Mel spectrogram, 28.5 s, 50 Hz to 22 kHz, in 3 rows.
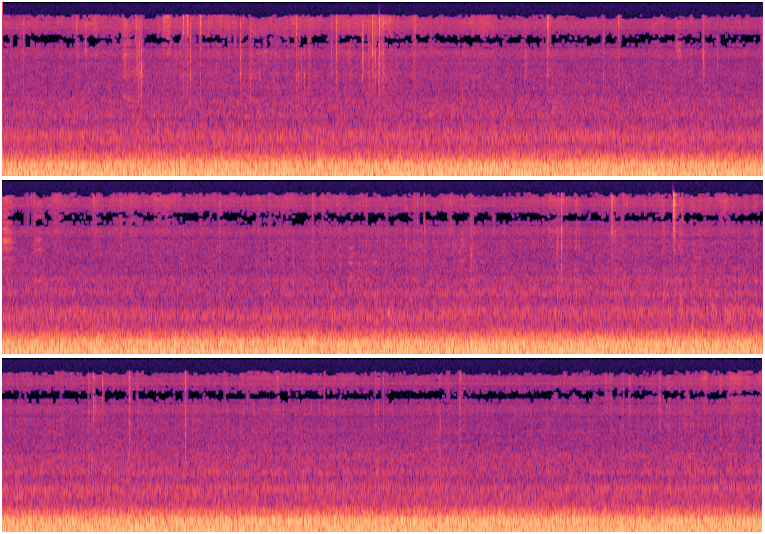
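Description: Steady drone of a Boeing 737's jet engines and the rushing air, heard inside the cabin while the airliner climbs after takeoff.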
